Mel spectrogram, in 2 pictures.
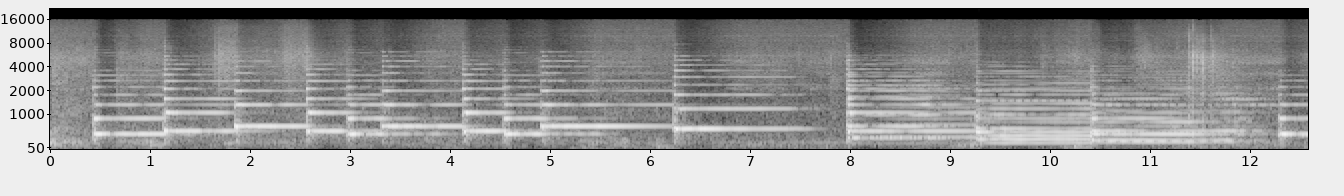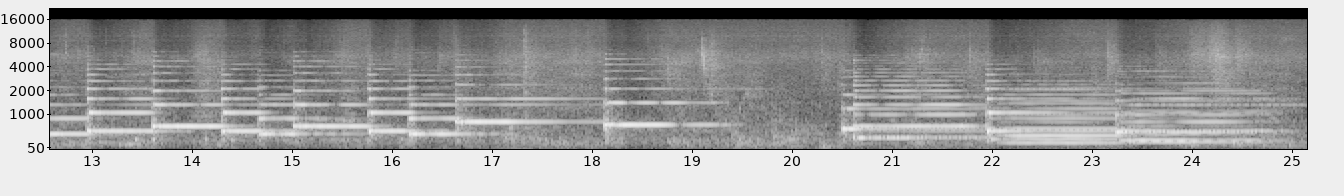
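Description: Solo grand piano playing a little prelude: a melody in single notes, with fuller low chords joining in during the middle and near the end. The phrases ease off about eight and about twenty seconds in.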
